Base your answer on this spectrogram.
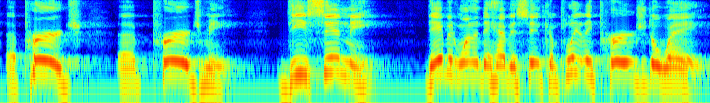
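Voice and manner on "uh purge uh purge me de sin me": "purge me" and "De-sin me" said slowly, each word dwelt on; savoring the words. Shown as a demonstration. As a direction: linger on "De-sin me", slow and deliberate. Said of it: "Isn't that interesting?".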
